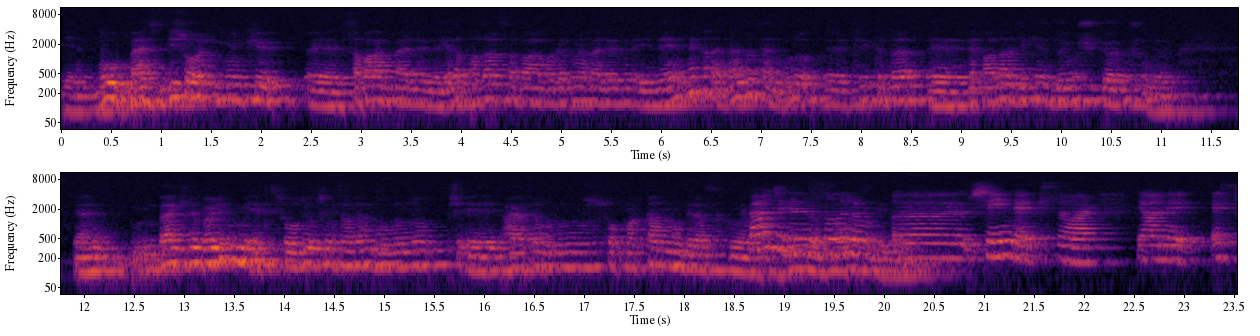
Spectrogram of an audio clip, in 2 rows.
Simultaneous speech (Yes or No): Yes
